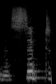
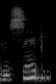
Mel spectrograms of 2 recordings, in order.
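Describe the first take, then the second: First: The p sound is pronounced before the t. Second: The p sound is silent before the t. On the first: The speaker calls it wrong. "आप इसको रिसिप्ट नहीं pronounce करते हैं" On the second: The speaker calls it right. "आप इसको रिसीट pronounce करते हैं, क्योंकि आप जानते हैं कि यहाँ पे जो पी है वो साइलेंट होता है"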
